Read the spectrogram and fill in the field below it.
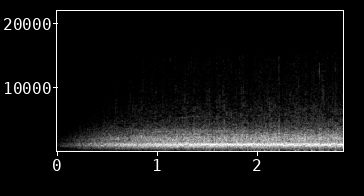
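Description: A round of applause swells over the first second, then holds as a steady, dense wash of many hands clapping, with no voices over it.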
